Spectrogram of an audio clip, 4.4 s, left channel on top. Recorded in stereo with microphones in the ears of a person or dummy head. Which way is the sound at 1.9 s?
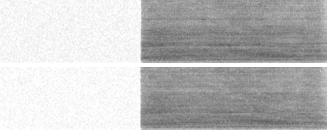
70° right (ahead or behind).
